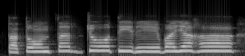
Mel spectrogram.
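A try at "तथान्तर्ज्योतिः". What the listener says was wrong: second line ಮಾತಾಜಿ ತಥಾಂತರ್ಜ್ಯೋತಿ ತತೋ ಅಲ್ಲ ತಥಾಂತರ್ಜ್ಯೋತಿ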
